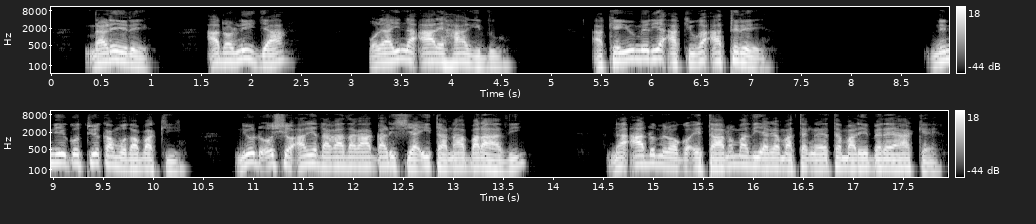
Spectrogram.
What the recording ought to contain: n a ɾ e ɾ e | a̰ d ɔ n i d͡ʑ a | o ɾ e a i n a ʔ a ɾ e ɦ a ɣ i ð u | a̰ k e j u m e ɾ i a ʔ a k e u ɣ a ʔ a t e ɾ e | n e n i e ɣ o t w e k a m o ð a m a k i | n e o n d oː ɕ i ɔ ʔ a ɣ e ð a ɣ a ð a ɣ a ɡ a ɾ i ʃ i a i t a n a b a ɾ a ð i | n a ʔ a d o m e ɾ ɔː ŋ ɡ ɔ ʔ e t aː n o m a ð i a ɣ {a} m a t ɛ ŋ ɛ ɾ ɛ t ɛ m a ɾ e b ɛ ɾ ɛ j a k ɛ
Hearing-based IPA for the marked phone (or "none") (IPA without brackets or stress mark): ɛ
